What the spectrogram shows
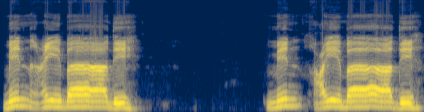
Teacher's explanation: جب وقف کریں گے تو ہا کو سائلنٹ کریں گے · یہاں نون ساکن کے بعد عین ہے، حروف حلقی ہے، تو نون ساکن پر غنہ نہیں کریں گے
